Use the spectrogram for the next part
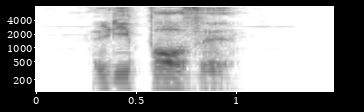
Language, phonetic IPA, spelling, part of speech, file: Polish, [lʲiˈpɔvɨ], lipowy, adjective, Pl-lipowy.ogg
